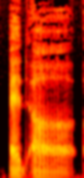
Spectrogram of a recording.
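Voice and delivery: ordinary delivery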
